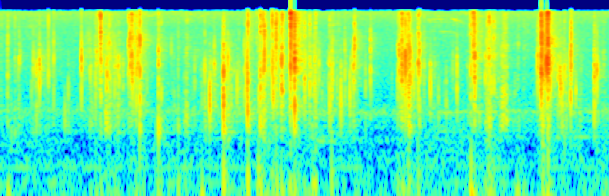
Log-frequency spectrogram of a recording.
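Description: A crumpled ball of beeswax-coated cotton food wrap is squeezed and crushed in both hands with long nails, resting on a matching waxed fabric sheet. It makes a dense run of bright, crisp crinkles and sharp crackles that rise and fall in short bursts, each snap dying away almost instantly.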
